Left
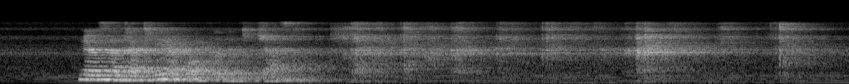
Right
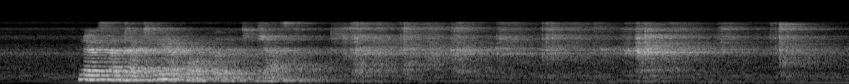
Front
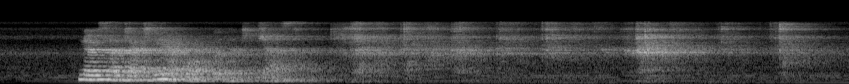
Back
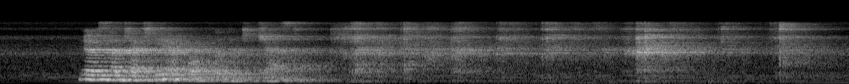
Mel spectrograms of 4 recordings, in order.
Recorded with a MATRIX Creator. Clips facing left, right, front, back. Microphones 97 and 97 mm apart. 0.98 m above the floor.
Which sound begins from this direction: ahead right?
A woman speaking, at 0.8 s.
